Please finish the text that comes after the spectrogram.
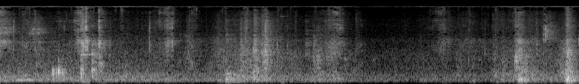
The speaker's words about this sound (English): Now I'm chopping the strips of rutabaga into bite-sized pieces.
